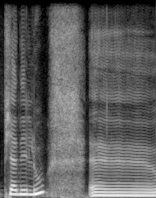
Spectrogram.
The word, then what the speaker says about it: Pianello: Ça s'appelle Pianello, Pianellou. Ça s'écrit Pianello, ça se prononce Pianellou, autour d'un greffon de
